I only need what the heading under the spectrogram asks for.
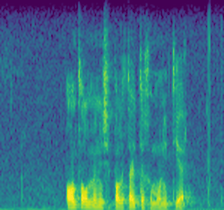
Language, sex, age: Afrikaans, male, 20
